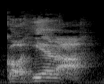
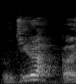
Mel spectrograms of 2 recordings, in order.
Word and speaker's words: Gojira: Remember a couple weeks ago we were talking about Gojira? Gojira. Yeah. I'm pronouncing it wrong again.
